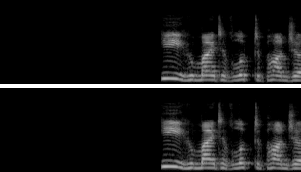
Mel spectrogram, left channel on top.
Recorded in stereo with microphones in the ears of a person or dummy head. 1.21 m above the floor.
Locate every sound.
1.6 s a woman speaking: 10° right (ahead or behind), 0.5 m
